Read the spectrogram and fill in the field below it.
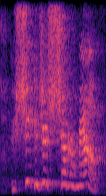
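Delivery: high, loud mock outrage; mocking critics. Activist mocks angry critics, high loud sneer. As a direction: throw their complaint back at them, sneering. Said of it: "They're like".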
